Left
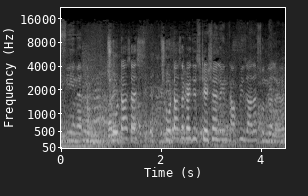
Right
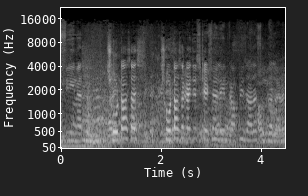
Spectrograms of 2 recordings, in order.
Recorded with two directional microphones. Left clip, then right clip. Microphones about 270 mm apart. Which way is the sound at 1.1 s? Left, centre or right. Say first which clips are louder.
Right 3 dB; centre.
